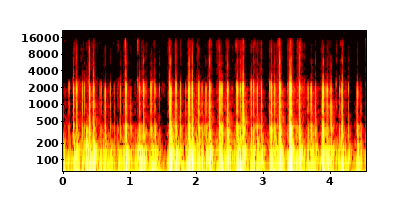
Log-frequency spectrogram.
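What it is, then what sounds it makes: Lemon. Long nails tap and scratch rapidly on the textured peel of a whole fresh lemon held in both hands. The result is a quiet, fast patter of short, dull, low-pitched taps with faint scratchy crackle between them.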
